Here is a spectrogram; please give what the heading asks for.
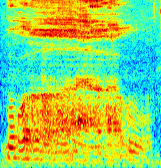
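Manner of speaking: long growling roar; bear's roar. A narrator's reading. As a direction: roar like a bear jumping out. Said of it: "Then the bear jumped up".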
